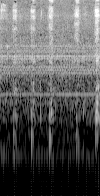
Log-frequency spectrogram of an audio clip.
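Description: Quiet room tone with a faint steady hum and about five soft ticks, roughly one every half second.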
